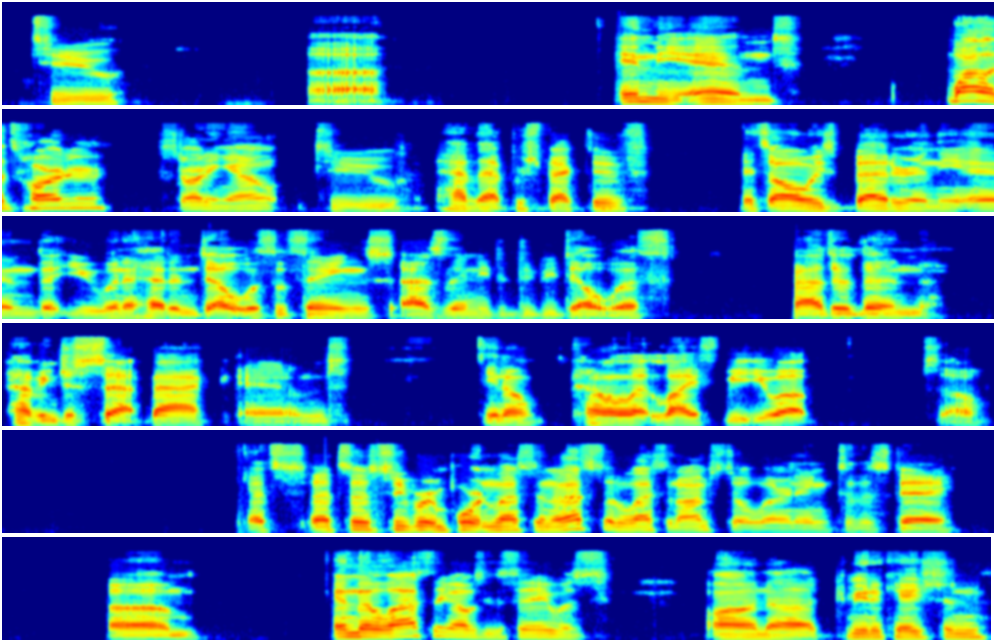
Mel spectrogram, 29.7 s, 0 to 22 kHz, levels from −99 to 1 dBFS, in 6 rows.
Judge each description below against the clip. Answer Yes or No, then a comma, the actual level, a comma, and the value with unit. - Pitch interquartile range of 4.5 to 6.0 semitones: Yes, average, 5.3 semitones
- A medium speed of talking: Yes, average, 165 wpm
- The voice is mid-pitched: No, low, 125 Hz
